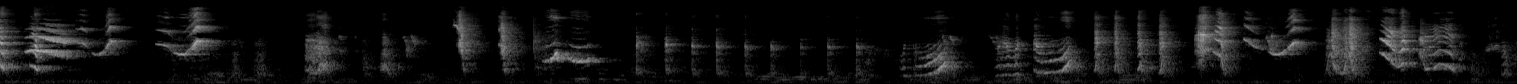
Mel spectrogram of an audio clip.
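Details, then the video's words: Green Indian ringneck parrot talking in Urdu/Hindi and whistling: a rapid run of short chattering, speech-like bursts and sharp whistled notes with brief pauses between them, recorded close up. "Indian Ringneck Parrot Talking And Whistling"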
